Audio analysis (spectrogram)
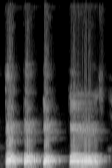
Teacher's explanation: কফের মাখরাজ হলো জিহ্বার গোড়া উপরের তালু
